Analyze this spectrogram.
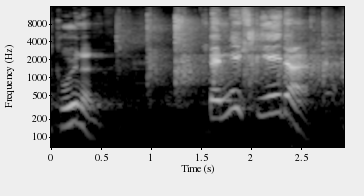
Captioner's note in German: Beifall AfD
